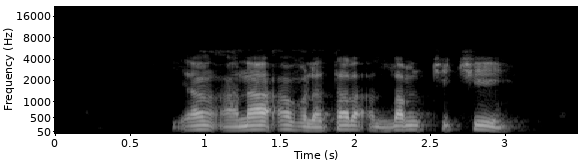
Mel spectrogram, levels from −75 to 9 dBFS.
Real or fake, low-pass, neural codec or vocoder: fake; 5.4 kHz; codec, 16 kHz, 16 kbps, FunCodec, trained on Chinese and English, 50 frames a second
